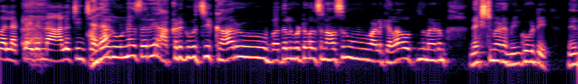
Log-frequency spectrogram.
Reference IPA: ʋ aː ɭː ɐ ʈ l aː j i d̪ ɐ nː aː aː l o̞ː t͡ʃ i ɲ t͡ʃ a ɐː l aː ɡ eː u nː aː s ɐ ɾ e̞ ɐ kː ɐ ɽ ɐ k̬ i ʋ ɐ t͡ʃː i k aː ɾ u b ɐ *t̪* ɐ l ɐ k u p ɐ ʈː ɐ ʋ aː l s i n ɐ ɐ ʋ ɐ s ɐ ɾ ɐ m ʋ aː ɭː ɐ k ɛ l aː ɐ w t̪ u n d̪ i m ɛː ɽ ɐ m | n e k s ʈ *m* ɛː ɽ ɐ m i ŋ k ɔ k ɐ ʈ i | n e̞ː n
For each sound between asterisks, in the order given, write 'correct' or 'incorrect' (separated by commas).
incorrect, correct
